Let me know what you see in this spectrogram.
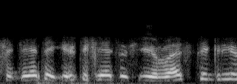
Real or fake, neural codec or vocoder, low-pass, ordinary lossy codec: fake; codec, 16 kHz, 2 kbps, FunCodec, trained on Chinese and English, 25 frames a second; 7.2 kHz; AAC, 48 kbps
